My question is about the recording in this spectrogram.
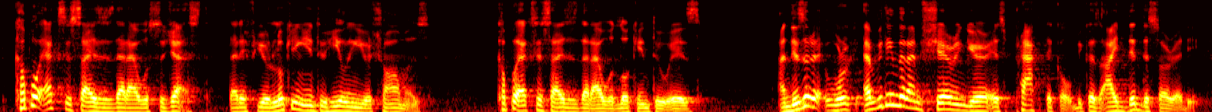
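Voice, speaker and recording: A man's voice: mid-range voice, sing-song, a little fast, warm tone. A man who grew up in Afghanistan, hosting a podcast and talking earnestly to listeners in a reflective self-help monologue, often repeating himself. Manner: earnest, repetitive, addresses listeners directly. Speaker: podcast host.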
